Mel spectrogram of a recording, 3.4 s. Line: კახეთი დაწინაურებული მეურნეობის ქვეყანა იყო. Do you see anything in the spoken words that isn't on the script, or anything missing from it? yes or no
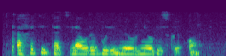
yes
